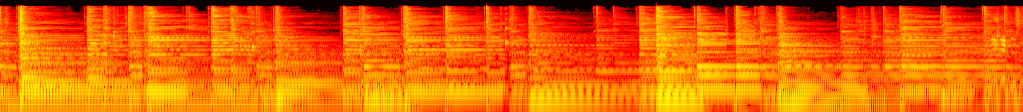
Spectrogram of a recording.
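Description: Acoustic guitar, capoed at the third fret, strummed chords in a steady rhythm of about two strokes a second.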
